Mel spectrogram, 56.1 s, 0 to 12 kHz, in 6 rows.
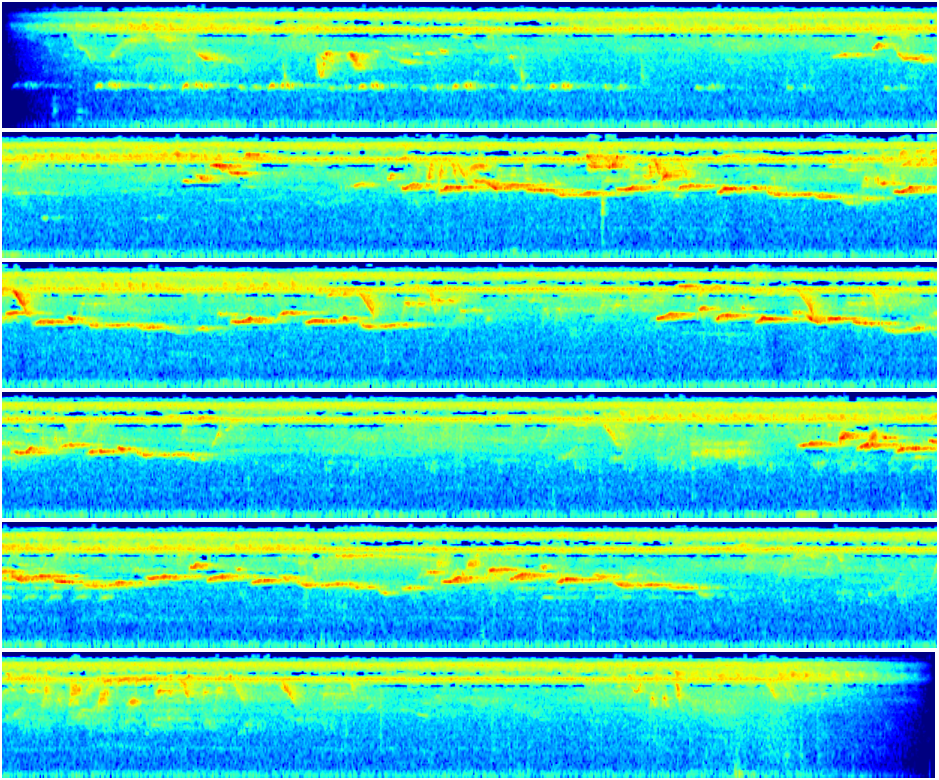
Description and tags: Jungle ambience. Nagarhole Wildlife Sanctuary.
I recorded this sound at the Nagarhole Tiger Reserve in Karnataka, India. The sound is recorded on my iPhone 12 Pro using the Dolby On app. There are unfortunately some minor unwanted sounds in the recording caused by things like someone moving in their seat. But it’s a nice ambient recording to use if you are able to edit around it. The recording was done at 7:30am.
exterior, Jungle, insects, wildlife, crickets, field-recording, ambience, birds, chirping, forest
